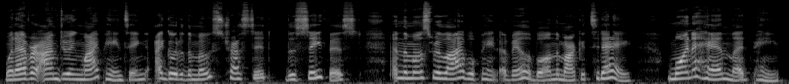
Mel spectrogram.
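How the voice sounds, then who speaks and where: A chipper female sponsor's announcer acted by a woman in an old-time radio ad parody. Her voice sits fairly high with a dry sound, and she is polished, wholesome and sweetly persuasive. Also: brisk, vocal fry, fairly bright tone, dry recording. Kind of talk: parody 1940s radio advertisement.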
